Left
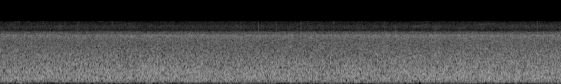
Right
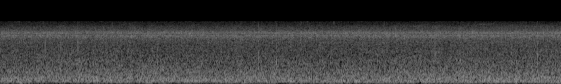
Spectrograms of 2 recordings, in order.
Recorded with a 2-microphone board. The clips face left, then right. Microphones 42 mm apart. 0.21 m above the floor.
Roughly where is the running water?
Left.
